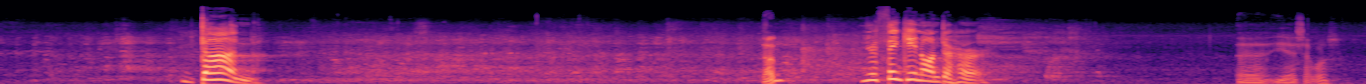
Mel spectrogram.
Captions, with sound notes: Done. (audience chuckling) - Done. - You're thinking on to her. - Yes I was.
